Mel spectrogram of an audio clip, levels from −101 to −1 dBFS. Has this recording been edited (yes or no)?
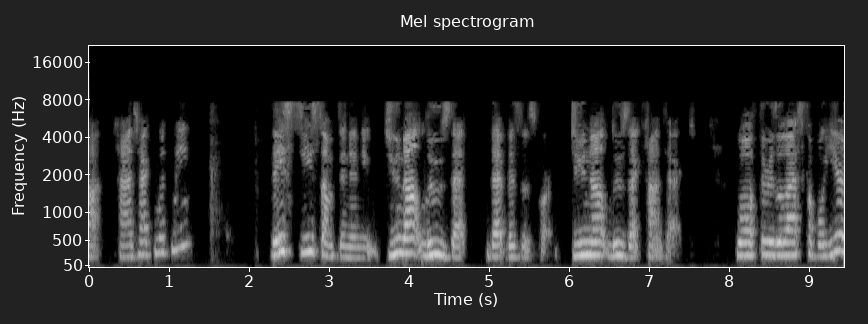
no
